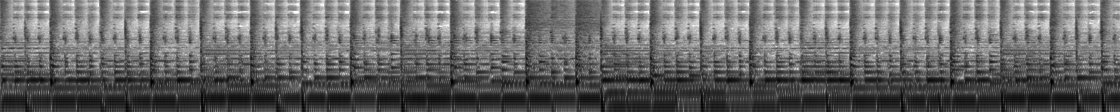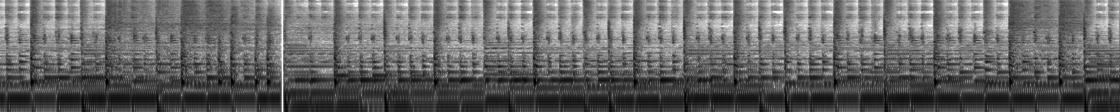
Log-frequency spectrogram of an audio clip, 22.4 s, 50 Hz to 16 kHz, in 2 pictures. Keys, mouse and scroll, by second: 0.0-0.2 typing, 0.2 click, 0.8 click, 1.7 click, 2.2 click, 2.6 click, 3.7 click, 4.2-5.1 typing, 5.6 Return, 7.1 x, 7.3 click, 7.8 click, 9.2 click, 9.8 click, 10.2 click, 11.4-13.9 typing, 11.6 click, 13.3 Return, 14.1 click, 16.3 click, 16.8 click, 18.5 click, 19.1-22.2 typing.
